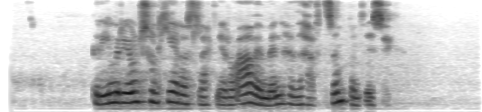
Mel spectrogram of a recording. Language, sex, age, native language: Icelandic, female, 30-39, Icelandic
